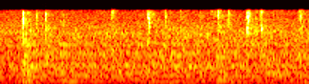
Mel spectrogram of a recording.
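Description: Soft, sparse keyboard typing: a handful of light, irregular key clicks over a low steady background hum, with no one talking.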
